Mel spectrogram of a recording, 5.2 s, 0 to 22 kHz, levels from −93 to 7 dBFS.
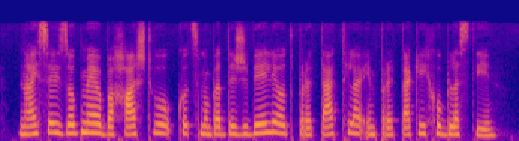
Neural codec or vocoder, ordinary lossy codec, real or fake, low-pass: codec, 24 kHz, 0.9 kbps, WavTokenizer, medium speech release version 1; none; fake; none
